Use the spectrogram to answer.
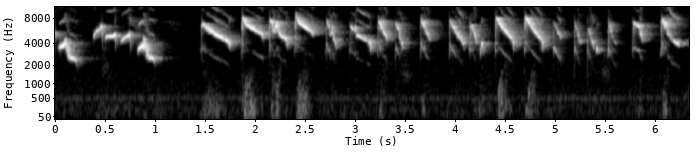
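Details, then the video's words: White-eye song for luring and training, very vocal: a tumbling opening of slurred whistles, a short pause, then a long series of fast, high, falling twittered notes with light tapping sounds. "suara burung pleci pikat+isian"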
